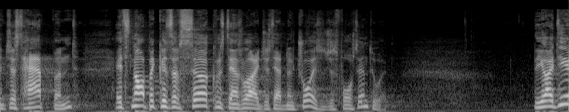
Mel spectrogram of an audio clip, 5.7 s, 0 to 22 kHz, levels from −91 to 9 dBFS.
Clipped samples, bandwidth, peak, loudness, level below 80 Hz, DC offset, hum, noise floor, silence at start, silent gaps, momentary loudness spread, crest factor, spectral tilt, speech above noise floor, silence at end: under 0.1%; 16 kHz; -2 dBFS; -22 LUFS; -58 dBFS; under 0.1%; none; -63 dBFS; 0 s; none; 14 LU; 20 dB; -4.5 dB/octave; 42 dB; 0 s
